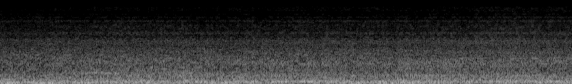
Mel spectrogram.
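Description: Steady low rumble of city street traffic mixed with wind buffeting the microphone, with no distinct events.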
